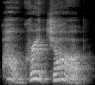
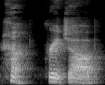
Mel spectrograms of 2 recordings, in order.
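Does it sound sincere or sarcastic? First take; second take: sincere; sarcastic. First: It sounds sincere and genuinely pleased. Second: It sounds sarcastic and unimpressed.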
